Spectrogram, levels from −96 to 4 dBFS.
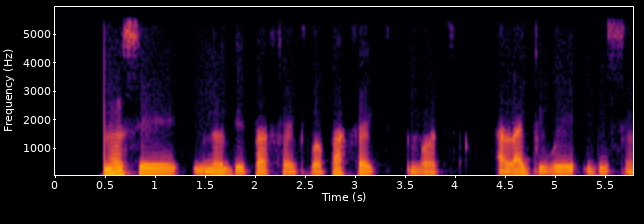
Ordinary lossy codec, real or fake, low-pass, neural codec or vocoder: none; fake; 5.4 kHz; codec, 16 kHz, 6 kbps, DAC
